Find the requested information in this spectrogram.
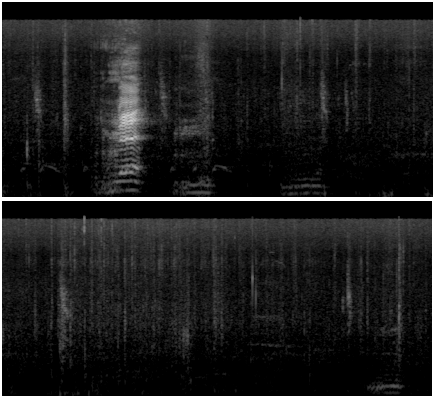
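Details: Flock of ewes that have lambed, for sale at market in Fquih Ben Salah, Morocco: one clear nasal bleat near the start stands out, followed by fainter scattered bleats over low crowd and handling noise.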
